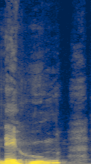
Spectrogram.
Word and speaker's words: Nahum: So Nahum, in Hebrew, his name is pronounced almost the same, Nahum. There's an O in there as well.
